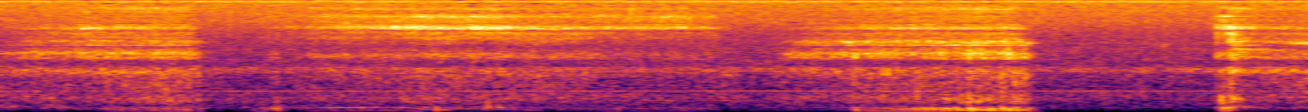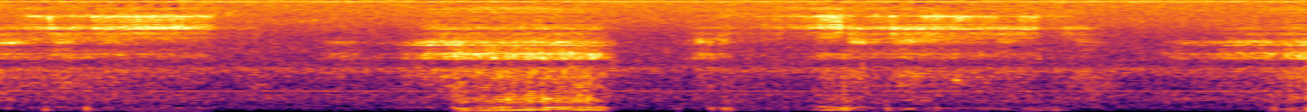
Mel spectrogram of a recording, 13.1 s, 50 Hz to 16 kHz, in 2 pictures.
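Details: Rough, rattling snores on each breath in, about 14 a minute, over steady room hum; ordinary snoring.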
